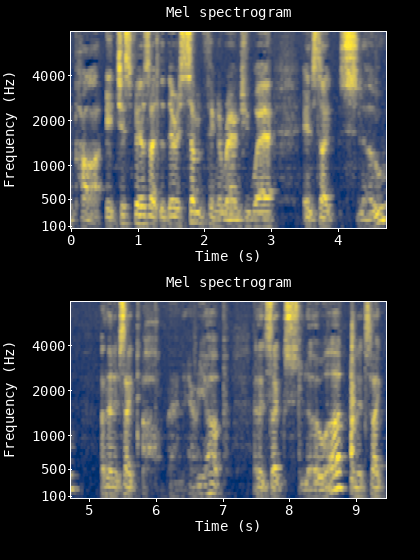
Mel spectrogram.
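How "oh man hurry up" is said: whispered impatience. Pretend. Impatient channeled inner voice.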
